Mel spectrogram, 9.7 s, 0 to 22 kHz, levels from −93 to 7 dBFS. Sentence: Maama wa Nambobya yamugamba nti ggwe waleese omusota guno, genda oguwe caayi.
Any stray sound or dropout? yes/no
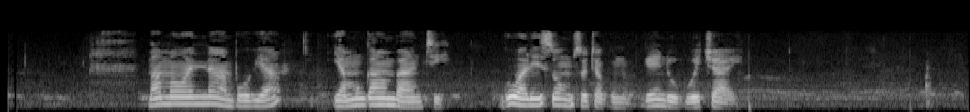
no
